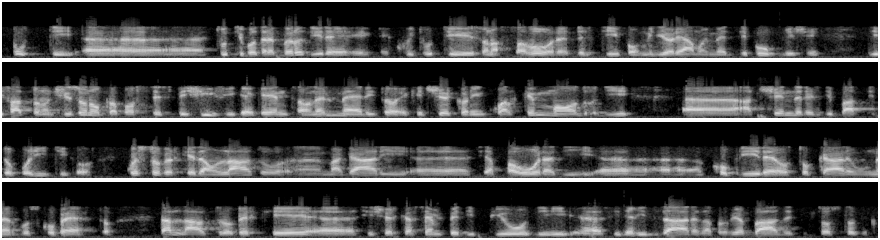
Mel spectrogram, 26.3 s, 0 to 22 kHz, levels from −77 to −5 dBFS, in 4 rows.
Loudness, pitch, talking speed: -22 LUFS, 315 Hz, 175 wpm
